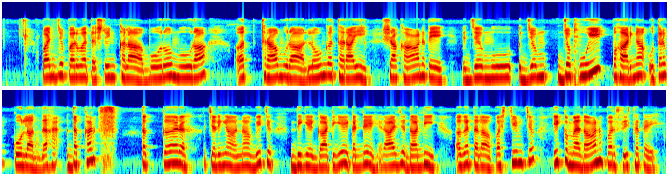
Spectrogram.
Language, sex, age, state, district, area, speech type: Dogri, female, 60+, Jammu and Kashmir, Udhampur, rural, read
